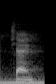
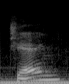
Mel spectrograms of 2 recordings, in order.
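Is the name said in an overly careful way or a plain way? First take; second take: plain; overly careful. First: The name is said in a plain, simple way. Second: The name is said with overly careful pronunciation. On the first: The speaker calls it right. "Chang is good enough" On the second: The speaker calls it wrong. "I mispronounce by trying to be overly considerate"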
